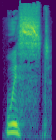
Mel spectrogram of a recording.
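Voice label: "whist", English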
